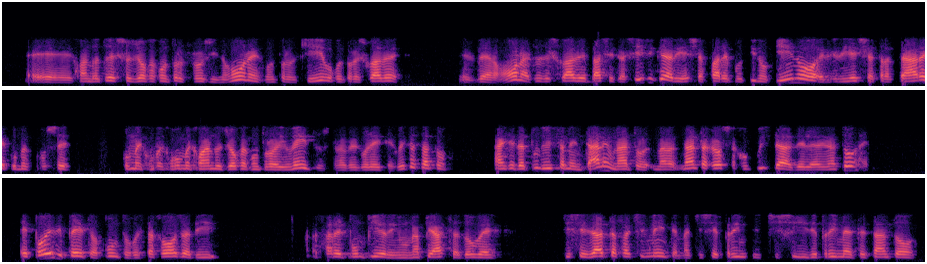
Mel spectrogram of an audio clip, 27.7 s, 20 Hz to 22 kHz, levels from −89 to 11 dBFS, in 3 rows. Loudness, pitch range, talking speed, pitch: -27 LUFS, 130-155 Hz, 175 wpm, 140 Hz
